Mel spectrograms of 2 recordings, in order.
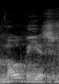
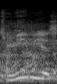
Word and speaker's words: Möbius: It's MO umlaut. Medius. Oh, okay. Okay, it's pronunciation. Same word, different pronunciation. Medius. Forgive me for being American. Excuse me. Well, it's Moebius in the same sense that amoeba is.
